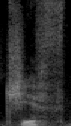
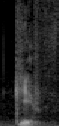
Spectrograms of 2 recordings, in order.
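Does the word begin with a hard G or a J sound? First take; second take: J sound; hard G. First: The word begins with a soft J sound. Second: The word begins with a hard G sound. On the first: "I know it's should be pronounced GIF" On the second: "I call them GIFs because it starts with a G. ... I just like the sound of GIF better"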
